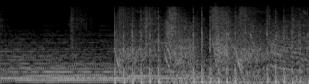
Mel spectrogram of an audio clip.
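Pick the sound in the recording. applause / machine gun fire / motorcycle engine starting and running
machine gun fire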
